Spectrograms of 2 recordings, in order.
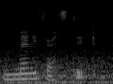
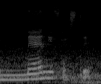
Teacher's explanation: The sound is voiced, bilabial, and nasal. So it is produced by closing the lips and allowing the vocal cords to vibrate.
